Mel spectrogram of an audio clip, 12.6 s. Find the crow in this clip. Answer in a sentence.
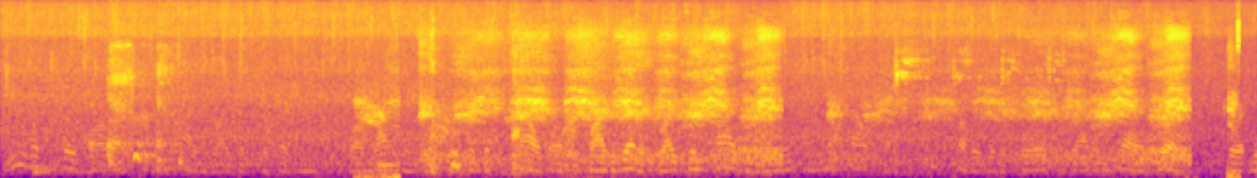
You can hear the crow from 3.5 to 12.4 s.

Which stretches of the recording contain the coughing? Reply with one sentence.
You can hear the coughing from 0.3 to 1.9 s, from 4.2 to 5.8 s and from 8.9 to 10.7 s.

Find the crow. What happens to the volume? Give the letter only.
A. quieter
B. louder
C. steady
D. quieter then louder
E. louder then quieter
D.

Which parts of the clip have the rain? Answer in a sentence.
The rain can be heard from 0.0 to 12.5 s.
